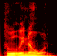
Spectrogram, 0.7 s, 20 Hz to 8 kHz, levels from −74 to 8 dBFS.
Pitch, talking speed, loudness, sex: 115 Hz, 250 wpm, -13 LUFS, male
